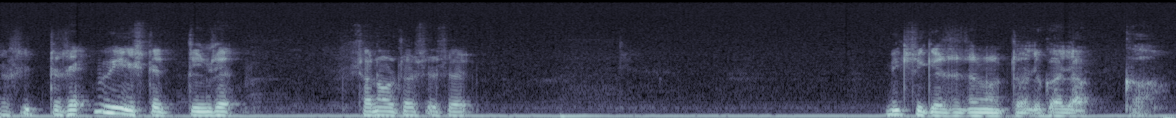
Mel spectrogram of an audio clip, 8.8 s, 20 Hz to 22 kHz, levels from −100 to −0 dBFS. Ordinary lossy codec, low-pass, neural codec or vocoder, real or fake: none; 19.8 kHz; vocoder, 48 kHz, 128 mel bands, Vocos; fake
